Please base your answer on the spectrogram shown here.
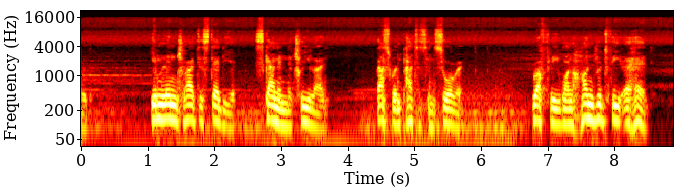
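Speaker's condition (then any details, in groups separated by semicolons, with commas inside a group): No condition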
